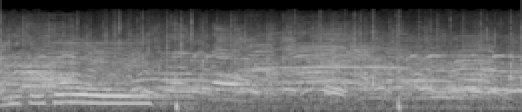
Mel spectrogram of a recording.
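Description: Young players shout and cheer in celebration outdoors.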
